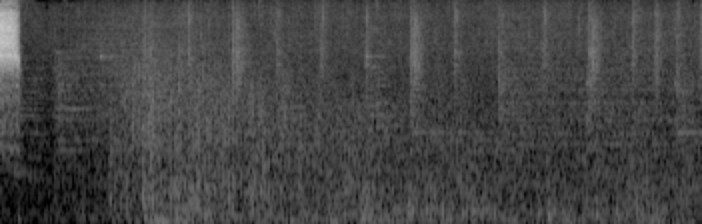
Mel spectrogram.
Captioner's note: thunder booming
